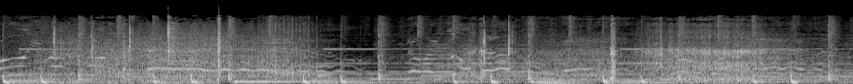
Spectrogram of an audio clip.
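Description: Hip-hop instrumental beat with a heavy bass line, with skateboard sounds mixed over it: wheels rolling and sharp clacks of the board.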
